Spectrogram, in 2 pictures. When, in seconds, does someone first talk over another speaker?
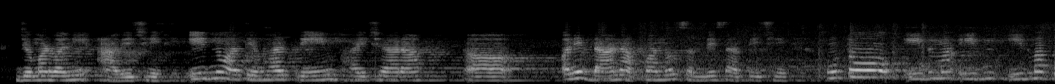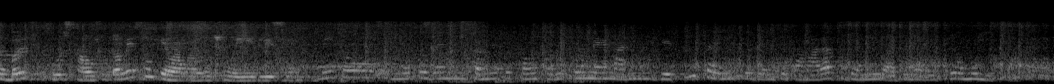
none

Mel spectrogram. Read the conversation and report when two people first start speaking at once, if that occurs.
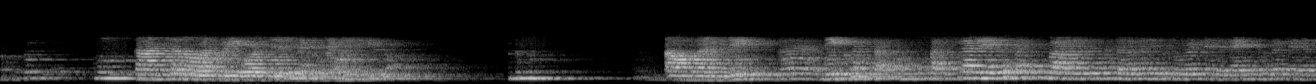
2.2 s

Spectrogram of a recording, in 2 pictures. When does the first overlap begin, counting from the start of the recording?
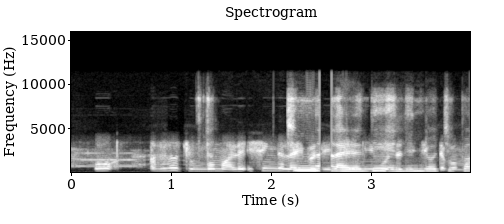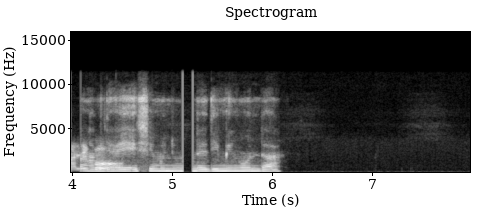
2.2 s

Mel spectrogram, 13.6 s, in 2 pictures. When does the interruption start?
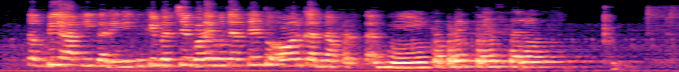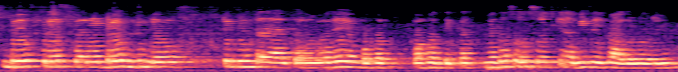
none

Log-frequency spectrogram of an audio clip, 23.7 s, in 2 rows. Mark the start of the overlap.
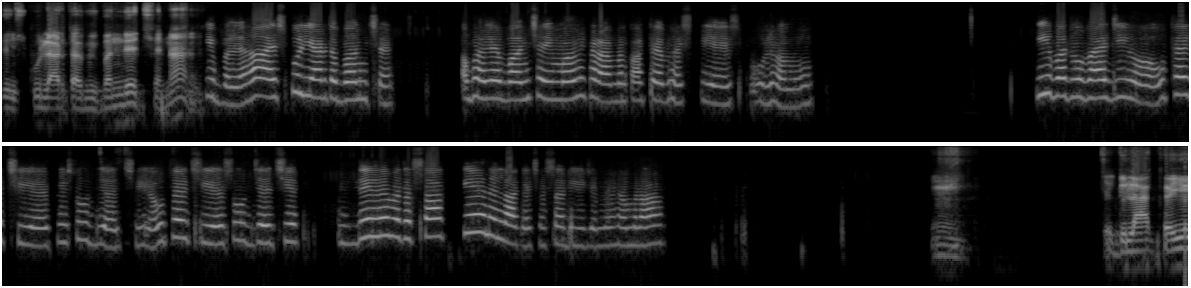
none

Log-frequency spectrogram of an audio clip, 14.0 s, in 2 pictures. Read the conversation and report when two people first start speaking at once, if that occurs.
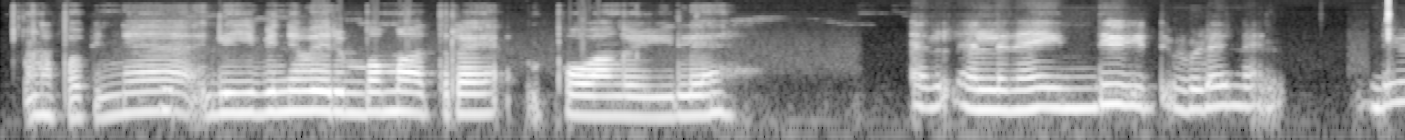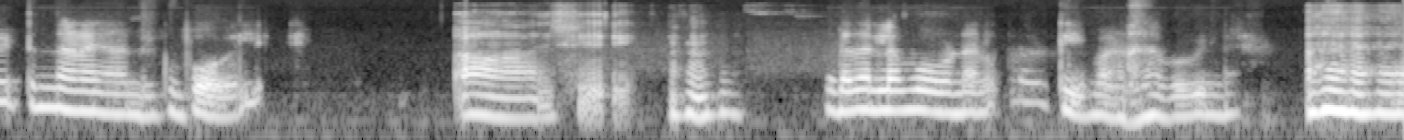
none

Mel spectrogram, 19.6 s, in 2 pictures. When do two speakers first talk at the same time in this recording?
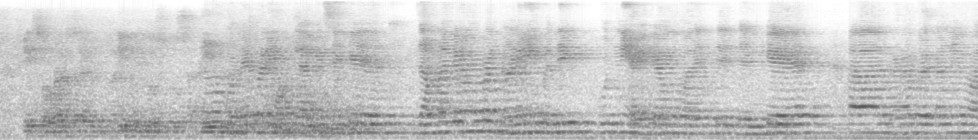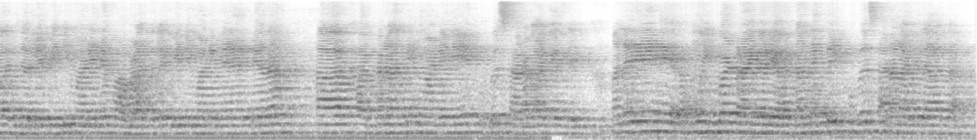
2.0 s

